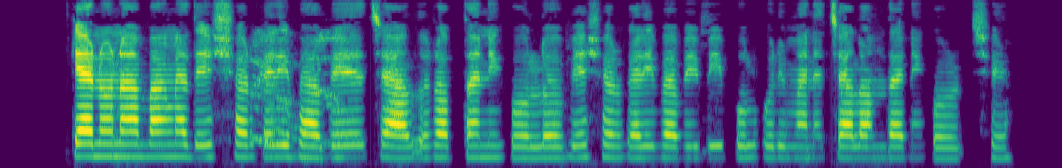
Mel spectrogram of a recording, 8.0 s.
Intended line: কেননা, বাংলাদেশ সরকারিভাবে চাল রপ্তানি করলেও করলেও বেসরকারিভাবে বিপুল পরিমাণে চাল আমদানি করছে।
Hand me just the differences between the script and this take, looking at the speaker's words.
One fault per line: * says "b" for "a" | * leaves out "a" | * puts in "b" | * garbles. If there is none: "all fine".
* leaves out "করলেও"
